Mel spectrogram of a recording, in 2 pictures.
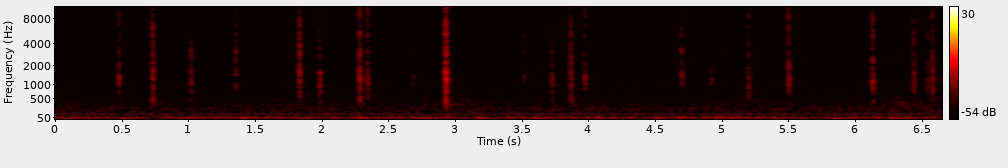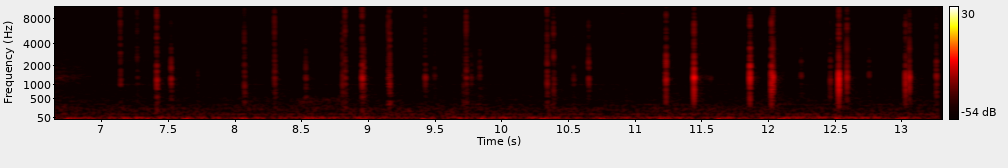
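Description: A plastic lotion bottle is lightly tapped with the fingers. Short, dry clicking taps land in a steady, even rhythm over a low, constant hum. Each tap dies away almost instantly.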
